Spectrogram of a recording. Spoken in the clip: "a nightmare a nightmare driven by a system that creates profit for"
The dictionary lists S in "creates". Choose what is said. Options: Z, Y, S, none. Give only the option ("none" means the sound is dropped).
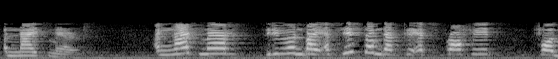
S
